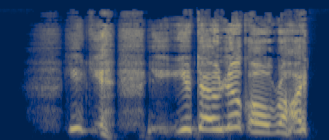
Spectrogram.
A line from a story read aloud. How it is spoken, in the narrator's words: he stuttered out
